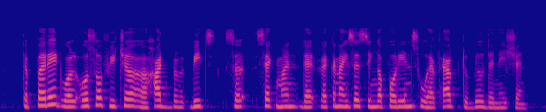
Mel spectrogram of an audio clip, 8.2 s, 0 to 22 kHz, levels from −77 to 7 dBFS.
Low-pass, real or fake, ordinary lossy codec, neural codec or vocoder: none; real; none; none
